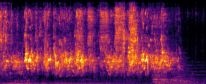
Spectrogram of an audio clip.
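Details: Lovebirds kept as pets give shrill, squawky, high chirps in a dense run with a few clear squeaks standing out; the chatter stops abruptly and fades out near the end.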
